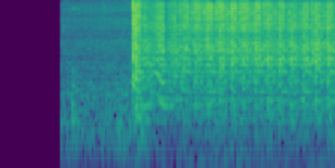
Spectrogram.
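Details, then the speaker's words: Barn-find Triumph Spitfire, carburettors just roughly rebuilt after being clogged: starter whirs and the engine turns over evenly but never catches, because the ignition coil lead was left unplugged. "I'm really dumb I forgot to put the plug the coil in there"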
